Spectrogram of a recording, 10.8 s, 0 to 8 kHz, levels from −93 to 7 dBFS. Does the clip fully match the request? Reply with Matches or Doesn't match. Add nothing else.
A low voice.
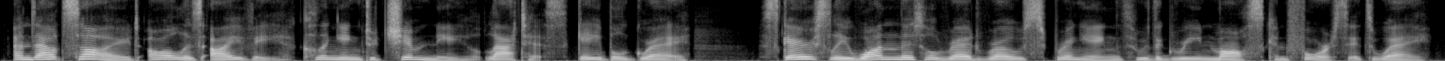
Doesn't match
